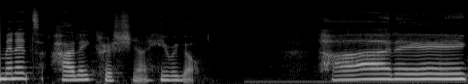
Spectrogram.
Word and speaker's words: Hare: And it's Hare, which is H-A-R-E, and I pronounce it with a soft R.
